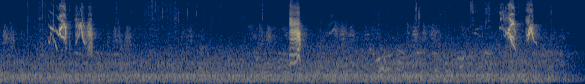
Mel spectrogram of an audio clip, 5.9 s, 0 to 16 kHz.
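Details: Sparrows, several birds, March 2018: a few isolated sharp chirps, a paired burst early, a single note midway and another pair near the end, separated by quiet stretches of background hiss.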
